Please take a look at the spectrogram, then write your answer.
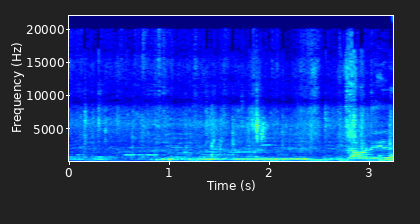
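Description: Pigeons coo close by in soft, low, rolling murmurs that swell and continue through the short stretch, with a faint background hum.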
